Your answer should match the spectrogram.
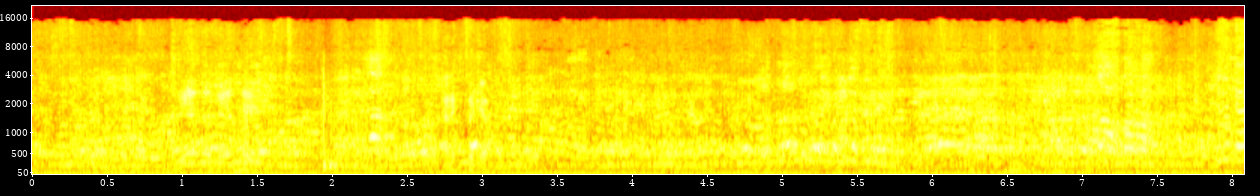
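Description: People talking at once in a steady chatter of voices, with a couple of short knocks about two and three seconds in.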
